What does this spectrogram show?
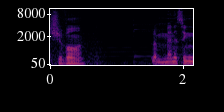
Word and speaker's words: Siobhan: into the hallway from earlier oh a portrait ceo ceo bond siobhan it's pronounced siobhan what a menacing name says here that she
